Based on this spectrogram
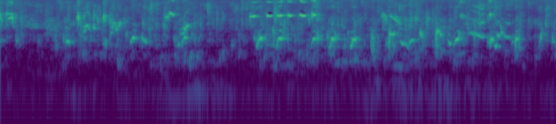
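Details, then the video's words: Male Scarlet-headed Flowerpecker in full loud song, a recording for luring and tutoring birds; quieter scattered twitters build after about two and a half seconds into a brisk, dense run of high squeaky chips. "SUARA BURUNG KEMADE CABE CABEAN BUNGA API GACOR LANTANG"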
